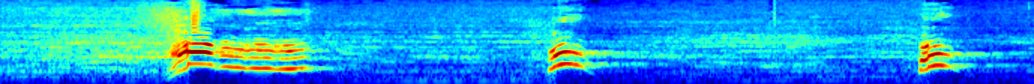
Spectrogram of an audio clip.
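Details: Daisy, a talkative pet dog, lets out one drawn-out wavering yelp-howl followed by two short sharp barks spaced about a second apart in a quiet room.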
